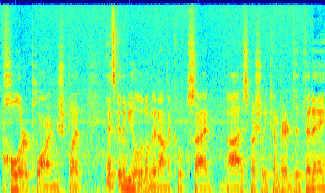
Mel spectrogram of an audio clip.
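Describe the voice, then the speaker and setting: A man's fairly quick speech with lively intonation over noticeable background noise. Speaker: meteorologist. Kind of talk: weather forecast. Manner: fast.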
